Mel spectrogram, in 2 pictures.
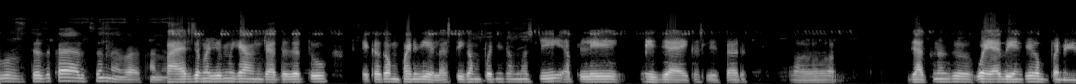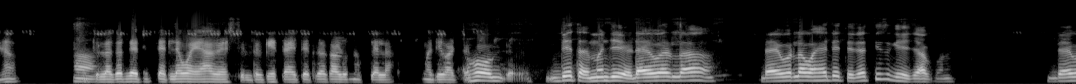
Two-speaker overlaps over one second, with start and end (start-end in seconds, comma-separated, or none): none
